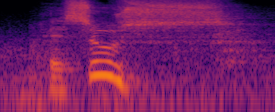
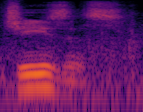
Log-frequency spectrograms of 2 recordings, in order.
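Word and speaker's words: Jesús: a menu yes ma'am hay-soos most people pronounce it Jesus nice name religious doesn't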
